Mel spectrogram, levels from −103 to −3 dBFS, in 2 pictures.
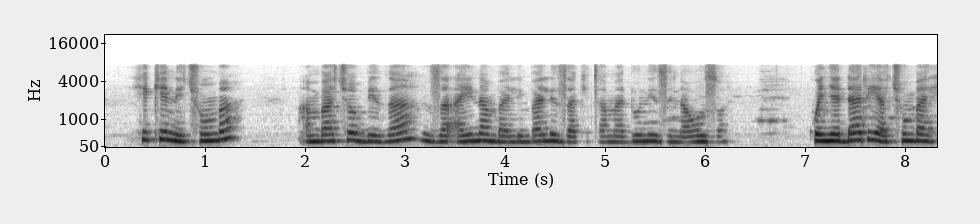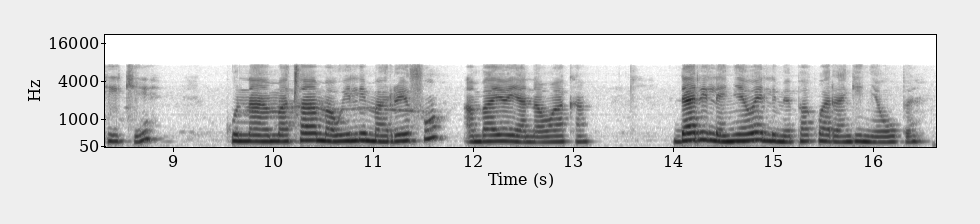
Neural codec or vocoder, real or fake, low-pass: none; real; 7.2 kHz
